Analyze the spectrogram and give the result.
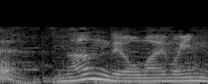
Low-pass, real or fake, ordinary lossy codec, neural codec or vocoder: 7.2 kHz; real; MP3, 24 kbps; none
